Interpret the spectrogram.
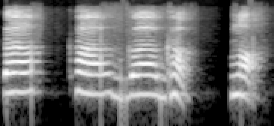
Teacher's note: जीवा का पिछला भाग कोमल धातु का स्पर्श होना, उसे कंठीय ध्वनि। अर्थात जिन ध्वनियों का उच्चारण कंठ से शुरू होता है, आरंभ होता है, उसे हम कंठीय व्यंजन कहते हैं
